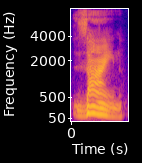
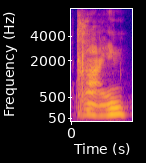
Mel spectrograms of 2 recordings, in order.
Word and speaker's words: Xine: So it would be like a Z. Zine. So, you know what? I'm good with Zine. Zine is cool. With an X, but it's pronounced Zine. Zine. Like xylophone. Right?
